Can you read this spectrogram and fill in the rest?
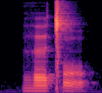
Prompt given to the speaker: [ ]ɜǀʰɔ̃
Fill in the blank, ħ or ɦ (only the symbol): ɦ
